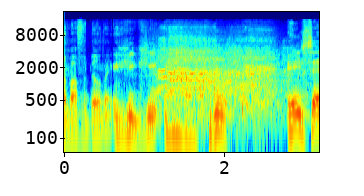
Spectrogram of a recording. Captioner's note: laughter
